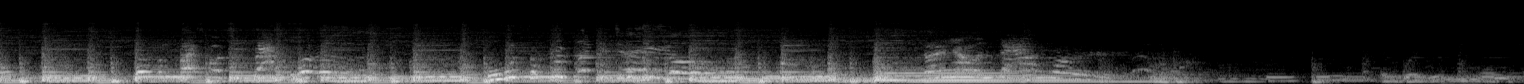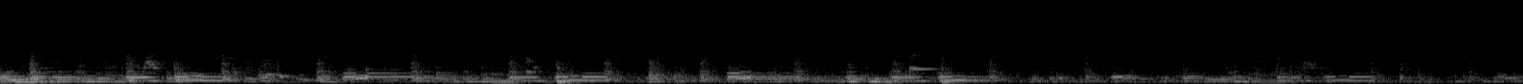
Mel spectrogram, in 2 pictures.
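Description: Live rock band with electric bass, electric guitar, drum kit and sung vocals, playing loud and full for about the first ten seconds. It then drops away to a much quieter, sparser passage that fades further toward the end.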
